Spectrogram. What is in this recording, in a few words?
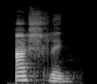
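"aisling", Scottish Gaelic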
